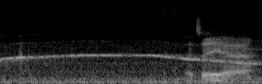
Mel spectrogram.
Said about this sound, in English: That's quite the siren you got going on. It's quite the siren. It's about to pass.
